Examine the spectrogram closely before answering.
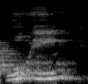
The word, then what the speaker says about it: ruim: por emoções fortes então o correto é ruim é uma oxítona e e a sílaba tônica é o in Então não é ruim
